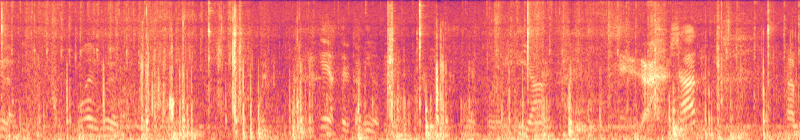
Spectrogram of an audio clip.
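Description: Mountain bike rolling over a dirt forest trail, filmed from the rider's camera: heavy wind buffeting and tyre rumble, with frequent rattles and knocks from the bike over the rough ground. Brief voice fragments come through now and then.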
